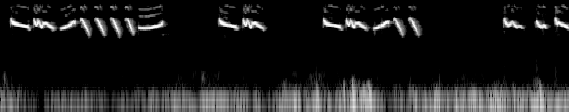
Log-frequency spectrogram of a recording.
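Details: Japanese white-eye singing líu choè style, a training track for young birds: a high, lively phrase of twittering whistles and rapid sweeping notes, followed by shorter bursts with small gaps.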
